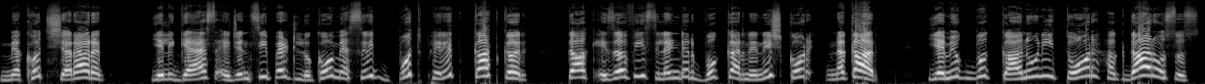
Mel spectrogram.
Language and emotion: Kashmiri, angry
